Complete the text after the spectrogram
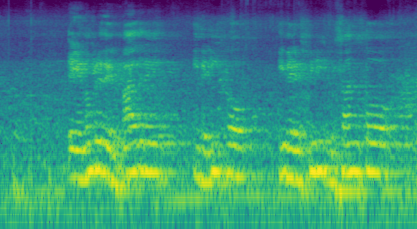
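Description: A man speaks into a microphone over a loudspeaker outdoors, reading out calmly.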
